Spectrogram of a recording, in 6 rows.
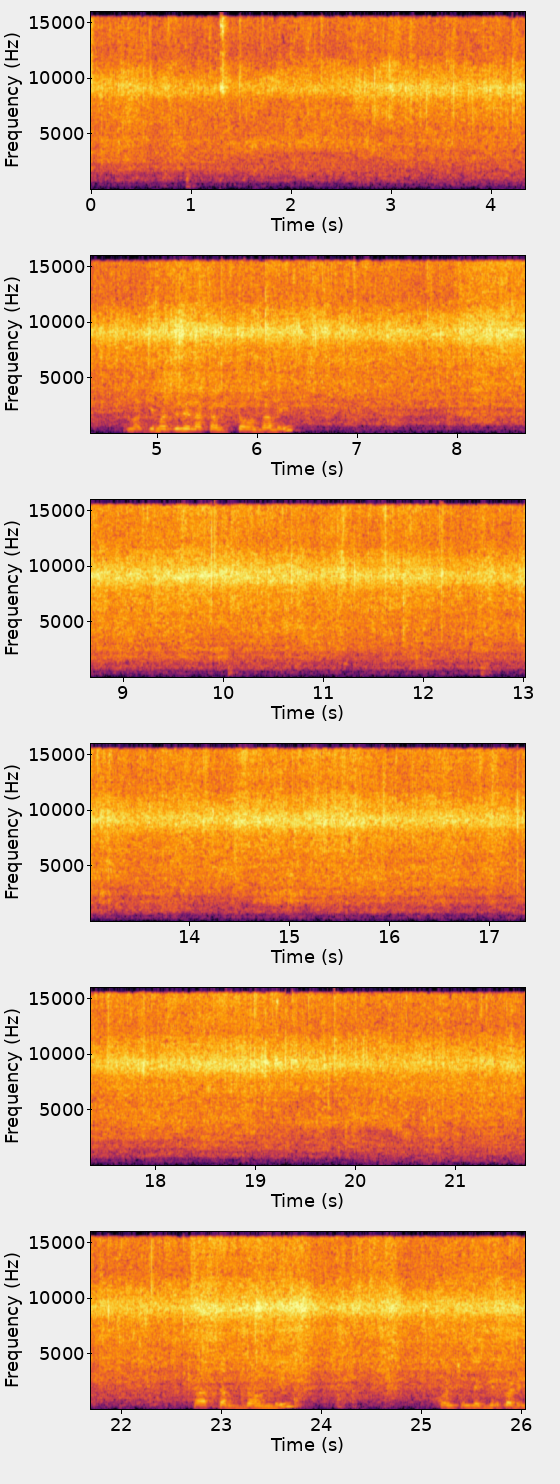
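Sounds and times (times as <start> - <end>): food sizzling in a pan: 0.0 - 26.0
wooden spatula scraping: 22.8 - 26.0.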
